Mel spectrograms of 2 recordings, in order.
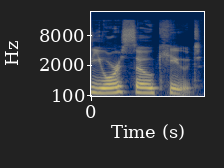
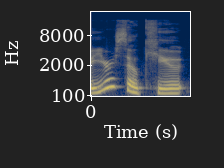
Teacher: It's typically said with downward intonation. People say, you're so cute, kind of going down like that.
